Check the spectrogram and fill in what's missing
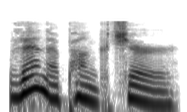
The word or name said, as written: venepuncture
